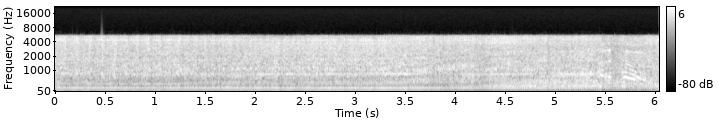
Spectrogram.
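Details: Lawn-Boy mower with Walbro carburetor just after carburetor cleaning, started on choke in cold weather: high, even buzz with faint unevenness, slight hesitation blamed on the cold; runs perfectly.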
